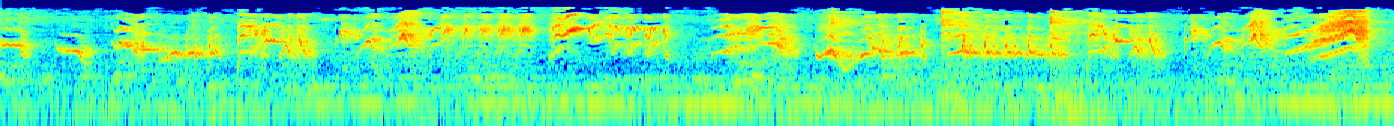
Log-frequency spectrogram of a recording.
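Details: A white-shouldered triller, in a long-duration tutor recording of an actively singing bird, sings a nonstop stream of high, bright chirps, trills and quick twittering phrases over a faint low hum.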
